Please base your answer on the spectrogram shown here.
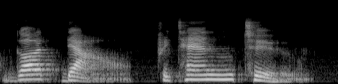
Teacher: Esse encontro das consoantes você faz soar uma vez só.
